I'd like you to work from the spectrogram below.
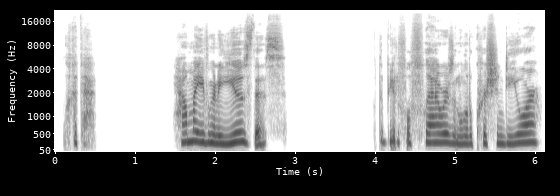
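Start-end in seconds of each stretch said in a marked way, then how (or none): none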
